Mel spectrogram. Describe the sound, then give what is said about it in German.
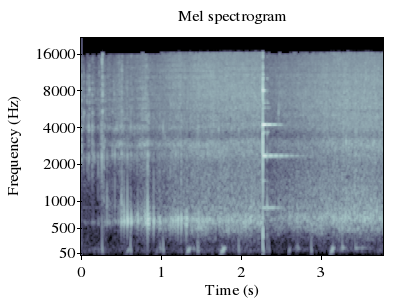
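Roederer champagne being poured into a glass, a steady liquid rush with a fine fizzing hiss, broken by one bright ringing clink of glass partway through. No voices. “So, du schüttest ihn ein, sehr gut.”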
